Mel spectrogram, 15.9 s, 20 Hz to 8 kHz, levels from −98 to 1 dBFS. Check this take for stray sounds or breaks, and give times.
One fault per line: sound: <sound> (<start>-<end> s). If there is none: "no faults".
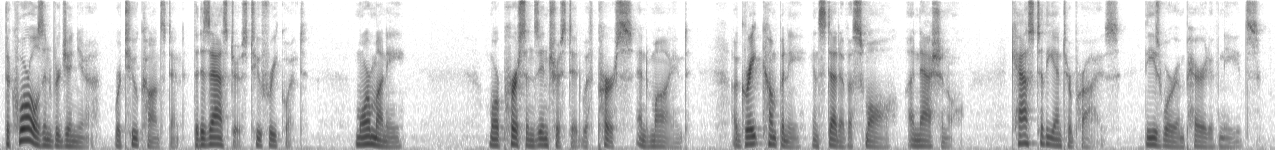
no faults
